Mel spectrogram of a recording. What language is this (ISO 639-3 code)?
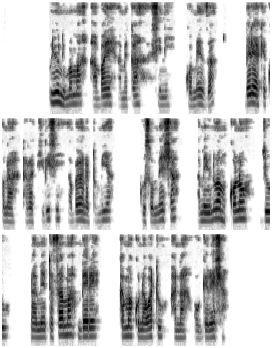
swa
